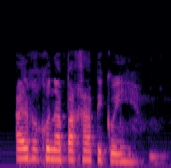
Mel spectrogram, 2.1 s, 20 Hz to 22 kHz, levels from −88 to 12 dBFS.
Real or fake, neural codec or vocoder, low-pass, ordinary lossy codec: real; none; 7.2 kHz; MP3, 96 kbps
